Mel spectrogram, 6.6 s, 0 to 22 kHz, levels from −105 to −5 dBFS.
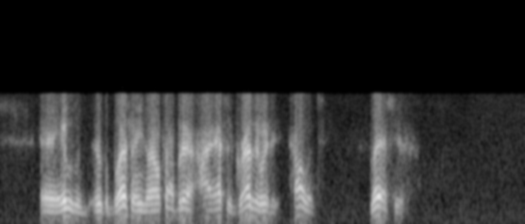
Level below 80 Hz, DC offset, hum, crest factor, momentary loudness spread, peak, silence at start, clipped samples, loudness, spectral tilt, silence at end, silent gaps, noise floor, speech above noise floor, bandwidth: -58 dBFS; under 0.1%; none; 22 dB; 10 LU; -6 dBFS; 0.5 s; under 0.1%; -25 LUFS; -3.5 dB/octave; 1.5 s; none; -70 dBFS; 45 dB; 4.1 kHz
